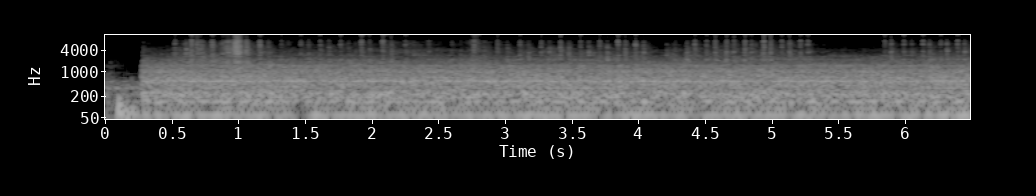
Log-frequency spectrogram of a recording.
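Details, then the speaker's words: Glorious Model O Pro mouse, white unit later returned to Glorious: severe, dense fast clatter of small plastic clicks as the mouse moves, something loose inside the shell; source could not be identified. "and that is because I had to send it back to Glorious. It had quite a severe rattle."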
